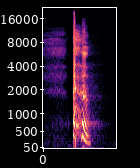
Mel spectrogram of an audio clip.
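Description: Two quick, harsh, fairly loud coughs in close succession, preceded by a soft breathy hiss; no one speaks. The two coughs are given as a 'no' answer to a question.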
